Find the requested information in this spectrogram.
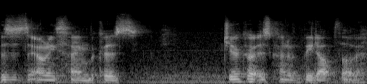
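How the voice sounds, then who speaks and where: A quiet man talks at a fairly quick pace amid noticeable background noise and audible room echo. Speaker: wrestling YouTuber. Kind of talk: casual vlog predictions. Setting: home at night, parents asleep. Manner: speaking quietly; halting.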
